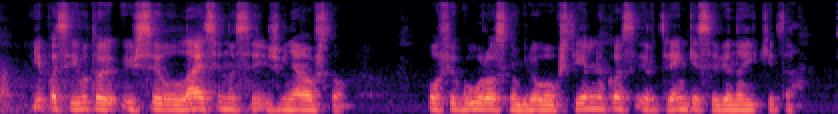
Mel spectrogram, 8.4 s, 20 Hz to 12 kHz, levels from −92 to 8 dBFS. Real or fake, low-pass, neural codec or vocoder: real; 10.8 kHz; none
